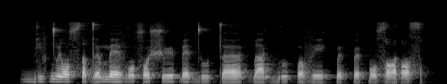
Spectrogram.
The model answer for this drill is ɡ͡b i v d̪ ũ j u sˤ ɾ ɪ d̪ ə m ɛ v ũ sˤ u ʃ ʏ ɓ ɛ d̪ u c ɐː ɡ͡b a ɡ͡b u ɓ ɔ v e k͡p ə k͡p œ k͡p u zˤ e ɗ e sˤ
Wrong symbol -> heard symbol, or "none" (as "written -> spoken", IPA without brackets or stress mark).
c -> t̪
